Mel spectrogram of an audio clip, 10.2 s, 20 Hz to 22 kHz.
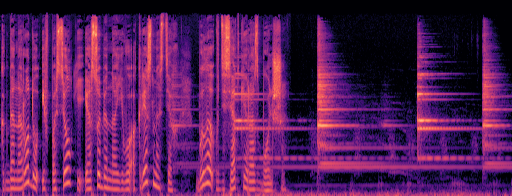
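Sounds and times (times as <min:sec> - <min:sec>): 
speech: 0:00.0 - 0:05.8
village church bell tolling for a church service: 0:03.3 - 0:10.2.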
